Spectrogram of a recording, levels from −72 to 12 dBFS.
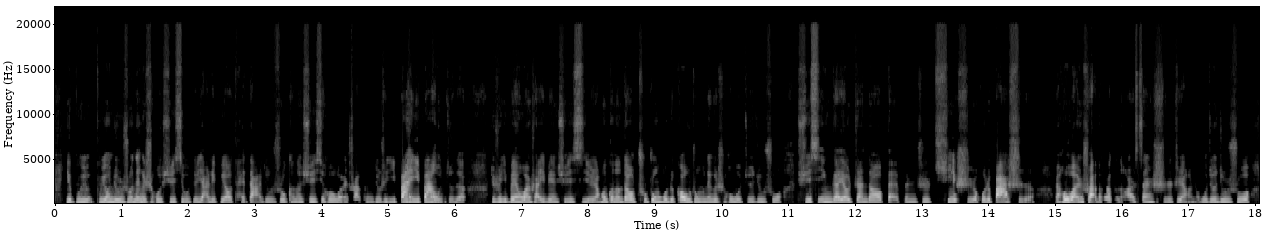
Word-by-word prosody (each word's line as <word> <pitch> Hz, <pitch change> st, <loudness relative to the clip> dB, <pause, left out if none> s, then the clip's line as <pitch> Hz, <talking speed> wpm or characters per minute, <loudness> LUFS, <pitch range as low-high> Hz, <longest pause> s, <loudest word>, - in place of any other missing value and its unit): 也 180 Hz, -, +3 dB
不 190 Hz, +4 st, -2 dB
用 245 Hz, 0 st, 0 dB
不 195 Hz, -, -3 dB
用 270 Hz, +1 st, +4 dB
就 240 Hz, -, +5 dB
是 230 Hz, -, +2 dB
说 235 Hz, +2 st, -1 dB
那 320 Hz, -, +2 dB
个 195 Hz, -, +2 dB
时 180 Hz, 0 st, -8 dB
候 175 Hz, 0 st, -1 dB
学 175 Hz, 0 st, -4 dB
习， 175 Hz, 0 st, -6 dB
我 165 Hz, -, -5 dB
觉 155 Hz, -, -9 dB
得 -, -, -3 dB
压 160 Hz, 0 st, -2 dB
力 165 Hz, 0 st, -3 dB
不 170 Hz, -, -10 dB
要 160 Hz, 0 st, +2 dB
太 -, -, -11 dB
大， 160 Hz, -, -2 dB
就 170 Hz, +1 st, -8 dB
是 165 Hz, -, -8 dB
说 180 Hz, 0 st, -3 dB
可 180 Hz, +2 st, -7 dB
能 180 Hz, +1 st, -3 dB
学 180 Hz, -1 st, -2 dB
习 185 Hz, +1 st, -5 dB
和 185 Hz, -1 st, -1 dB
玩 160 Hz, -1 st, -2 dB
耍 -, -, -4 dB
可 165 Hz, -, -11 dB
能 160 Hz, -, -11 dB
就 165 Hz, -1 st, -5 dB
是 180 Hz, -, -6 dB
一 -, -, -5 dB
半 -, -, +5 dB
一 185 Hz, -, +1 dB
半， 290 Hz, +10 st, +5 dB
我 -, -, -2 dB
觉 155 Hz, -1 st, -12 dB
得， 150 Hz, -1 st, -5 dB, 0.3 s
就 190 Hz, -, -4 dB
是 195 Hz, -, +1 dB
一 200 Hz, -, 0 dB
边 210 Hz, +1 st, +3 dB
玩 190 Hz, -1 st, +3 dB
耍 210 Hz, -, -1 dB
一 170 Hz, -, -2 dB
边 175 Hz, 0 st, -3 dB
学 170 Hz, -1 st, -4 dB
习。 170 Hz, -2 st, -7 dB
然 170 Hz, +2 st, -3 dB
后 235 Hz, -, +2 dB
可 235 Hz, -1 st, 0 dB
能 185 Hz, +2 st, +1 dB
到 230 Hz, +1 st, +5 dB
初 260 Hz, +3 st, -6 dB
中 245 Hz, 0 st, +2 dB
或 250 Hz, -, +2 dB
者 165 Hz, -, 0 dB
高 205 Hz, +6 st, +7 dB
中 185 Hz, -5 st, -2 dB
那 190 Hz, -, -2 dB
个 180 Hz, -, 0 dB
时 175 Hz, +1 st, -11 dB
候， 185 Hz, 0 st, -4 dB
我 165 Hz, -3 st, -2 dB
觉 155 Hz, -, -12 dB
得 -, -, -5 dB
就 180 Hz, +1 st, -5 dB
是 170 Hz, -, -15 dB
说 170 Hz, -1 st, -5 dB, 0.2 s
学 225 Hz, +4 st, -1 dB
习 220 Hz, -, -5 dB
应 205 Hz, -1 st, +2 dB
该 200 Hz, -1 st, +5 dB
要 195 Hz, -1 st, +4 dB
占 190 Hz, +1 st, -2 dB
到 185 Hz, -2 st, +3 dB
70% 200 Hz, -, -5 dB
或 200 Hz, -, -3 dB
者 185 Hz, -, +2 dB
80， 295 Hz, -, +4 dB, 0.3 s
然 -, -, -4 dB
后 280 Hz, -, +10 dB
玩 260 Hz, -, +5 dB
耍 -, -, +6 dB
的 -, -, -9 dB
话， 185 Hz, -1 st, -2 dB
可 185 Hz, -, -20 dB
能 -, -, -15 dB
20-30 205 Hz, -5 st, -5 dB
这 185 Hz, -, -7 dB
样 245 Hz, +7 st, -5 dB
的， -, -, -18 dB
我 190 Hz, -1 st, -3 dB
觉 190 Hz, -, -3 dB
得 200 Hz, -, +1 dB
就 205 Hz, 0 st, -1 dB
是 195 Hz, -, -2 dB
说， 200 Hz, +1 st, 0 dB
185 Hz, 335 characters per minute, -20 LUFS, 175-210 Hz, 0.3 s, 后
